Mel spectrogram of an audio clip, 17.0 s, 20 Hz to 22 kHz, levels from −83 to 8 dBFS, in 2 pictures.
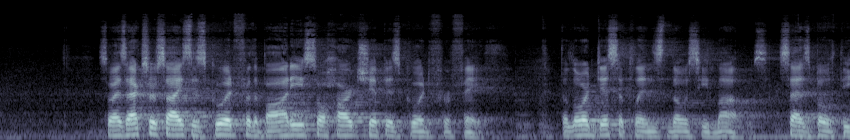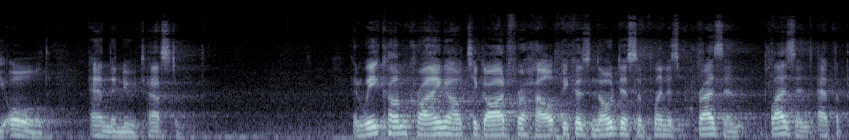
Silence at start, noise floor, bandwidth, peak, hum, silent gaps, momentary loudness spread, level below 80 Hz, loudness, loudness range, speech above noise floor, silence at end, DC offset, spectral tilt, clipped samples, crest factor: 1 s; -50 dBFS; 14.5 kHz; -2 dBFS; none; none; 13 LU; -44 dBFS; -18 LUFS; 7 LU; 32 dB; 0 s; under 0.1%; -5 dB/octave; under 0.1%; 18 dB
